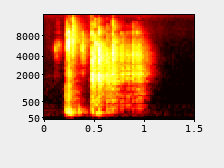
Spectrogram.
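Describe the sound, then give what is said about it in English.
Four madness dice clatter onto a hard surface in two quick bursts, a bright rattle that tumbles and fades within about a second, with no voices. “We're going to go with lucky number four madness dice.”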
